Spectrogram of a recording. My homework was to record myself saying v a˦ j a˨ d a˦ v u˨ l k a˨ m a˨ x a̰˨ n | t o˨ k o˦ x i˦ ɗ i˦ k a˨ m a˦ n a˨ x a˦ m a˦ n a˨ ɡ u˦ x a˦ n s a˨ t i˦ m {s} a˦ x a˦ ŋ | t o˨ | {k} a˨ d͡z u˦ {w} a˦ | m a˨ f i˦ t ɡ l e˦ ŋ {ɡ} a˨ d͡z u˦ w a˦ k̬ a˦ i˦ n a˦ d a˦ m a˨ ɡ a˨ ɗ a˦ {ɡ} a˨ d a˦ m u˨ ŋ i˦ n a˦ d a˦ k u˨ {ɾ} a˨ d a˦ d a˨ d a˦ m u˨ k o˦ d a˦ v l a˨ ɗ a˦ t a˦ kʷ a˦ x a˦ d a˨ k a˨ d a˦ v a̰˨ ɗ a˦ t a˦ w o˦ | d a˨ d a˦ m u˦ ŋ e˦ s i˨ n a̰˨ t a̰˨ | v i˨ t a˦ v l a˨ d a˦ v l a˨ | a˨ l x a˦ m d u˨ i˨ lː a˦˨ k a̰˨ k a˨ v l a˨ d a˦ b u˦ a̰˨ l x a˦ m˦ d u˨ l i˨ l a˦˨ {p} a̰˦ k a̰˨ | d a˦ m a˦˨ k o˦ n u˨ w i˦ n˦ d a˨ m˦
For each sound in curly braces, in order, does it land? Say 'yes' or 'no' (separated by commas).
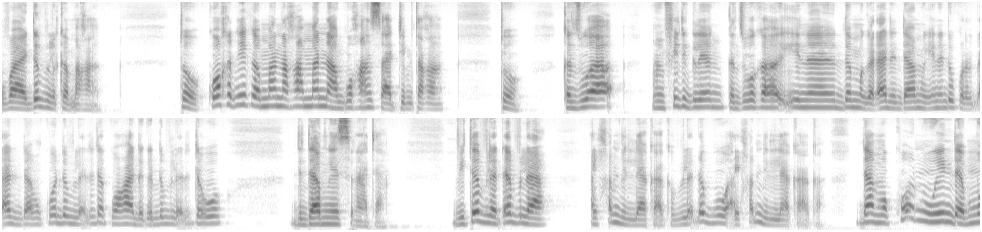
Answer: no, yes, yes, no, no, yes, no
